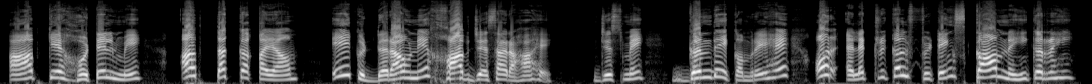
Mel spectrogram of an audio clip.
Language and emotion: Urdu, angry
